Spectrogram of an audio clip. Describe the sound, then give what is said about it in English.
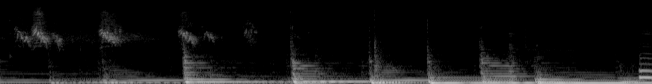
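Short bursts of high chirping house sparrow song in the first couple of seconds, set against sustained, swelling musical chords that shift every second or so and carry on to the end. “And house sparrows, these cheerful chirping accomplices, will continue to keep us company with their sweetly chattering reassurances far into the future.”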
